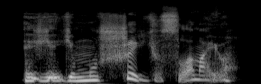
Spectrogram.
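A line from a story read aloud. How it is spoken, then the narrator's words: Huge man's growl. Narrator (Russian): прорычал огромный Атракар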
